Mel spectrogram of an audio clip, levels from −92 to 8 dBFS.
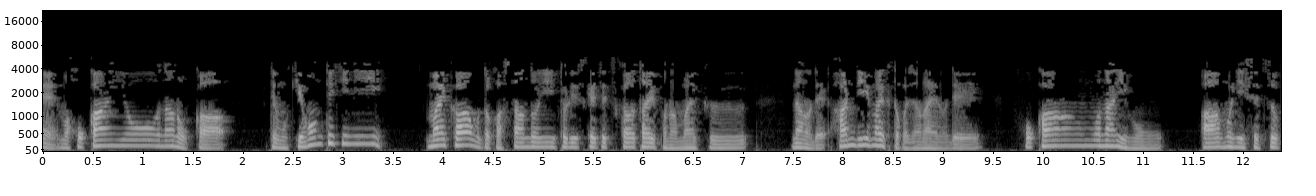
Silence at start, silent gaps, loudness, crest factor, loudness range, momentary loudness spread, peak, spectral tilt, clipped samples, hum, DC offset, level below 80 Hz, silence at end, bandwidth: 0 s; none; -29 LUFS; 20 dB; 2 LU; 8 LU; -8 dBFS; -6 dB/octave; under 0.1%; none; under 0.1%; -56 dBFS; 0 s; 5.4 kHz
